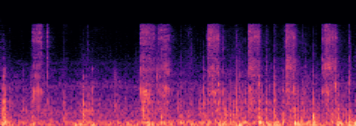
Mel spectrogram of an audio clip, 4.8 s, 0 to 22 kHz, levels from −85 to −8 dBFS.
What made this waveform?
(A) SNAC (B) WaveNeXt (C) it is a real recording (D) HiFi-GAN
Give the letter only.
C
